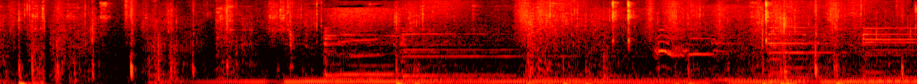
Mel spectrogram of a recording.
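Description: Horse hooves clip-clop in the Star Stable video game, steady rhythmic steps over a sustained tonal music bed, with a brief whinny-like layer and no talk.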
